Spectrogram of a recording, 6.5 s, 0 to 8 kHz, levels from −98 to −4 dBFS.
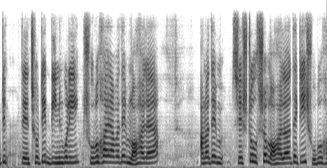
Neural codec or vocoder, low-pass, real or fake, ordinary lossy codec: autoencoder, 22.05 kHz, a latent of 192 numbers a frame, VITS, trained on many speakers; 7.2 kHz; fake; none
